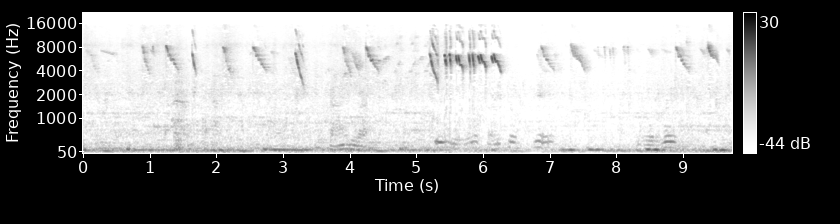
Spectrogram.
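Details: Orange-headed thrush singing for Indonesian bird-keeping fans: a run of high descending whistled notes, a loud rapid trill in the middle, then more slurred whistles, with faint human voices and low hum behind.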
